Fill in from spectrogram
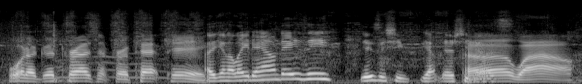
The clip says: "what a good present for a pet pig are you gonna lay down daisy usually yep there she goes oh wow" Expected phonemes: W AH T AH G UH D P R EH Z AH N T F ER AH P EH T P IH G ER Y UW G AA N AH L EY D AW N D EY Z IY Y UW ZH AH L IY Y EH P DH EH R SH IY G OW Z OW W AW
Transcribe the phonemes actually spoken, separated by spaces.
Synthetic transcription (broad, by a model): W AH T AH G UH D P R EH Z AH N T F ER AH P EH T P IH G ER Y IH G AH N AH L EY D AW N D EY Z IY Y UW Z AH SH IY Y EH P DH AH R SH IY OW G OW W AW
